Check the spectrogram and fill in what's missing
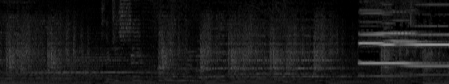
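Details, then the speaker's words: An Oticon Chili hearing aid at volume setting three, held in the hand on high gain rather than worn: a short electronic start-up tune, then a loud, steady high-pitched feedback whistle that never stops. "И, как видите, от свиста никуда не деться. Устройство постоянно свистит."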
